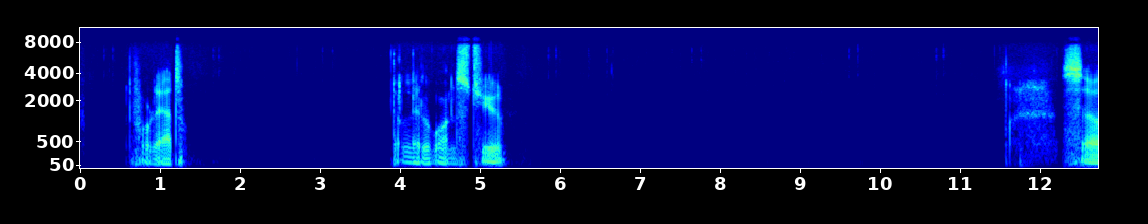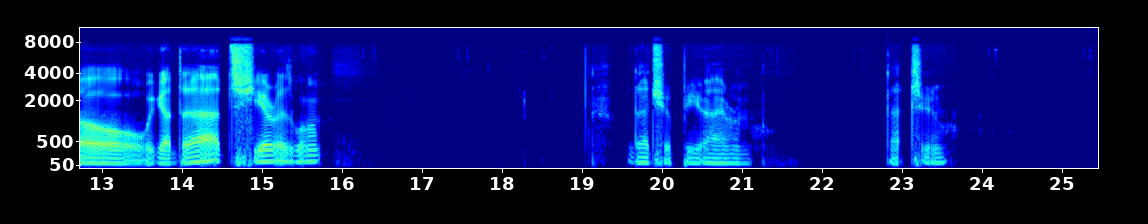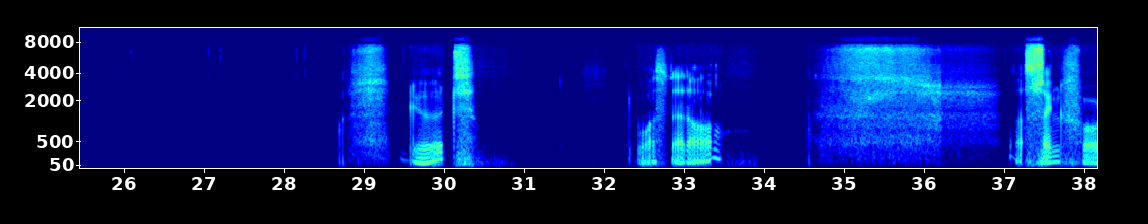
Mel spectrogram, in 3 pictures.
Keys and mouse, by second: 0.4-2.2 drag, 3.1-5.0 right drag, 4.4-6.3 drag, 7.9-9.7 right drag, 9.7-11.5 drag, 14.8-18.3 right drag, 16.3-18.3 drag, 19.3-21.0 right drag, 20.5-22.4 drag, 22.6-26.2 right drag, 24.2-26.4 drag, 27.2-29.0 drag, 27.2-29.0 right drag.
